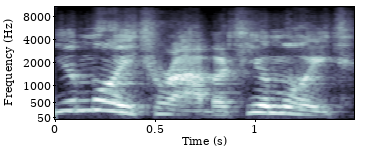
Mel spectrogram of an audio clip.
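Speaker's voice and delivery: slow, bad mock Irish accent.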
